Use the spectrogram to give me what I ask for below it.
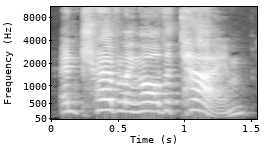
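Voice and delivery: high, loud wondering question; lightly voiced Scrooge. Scrooge questions the ghost, high and wondering. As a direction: ask in disbelief.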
